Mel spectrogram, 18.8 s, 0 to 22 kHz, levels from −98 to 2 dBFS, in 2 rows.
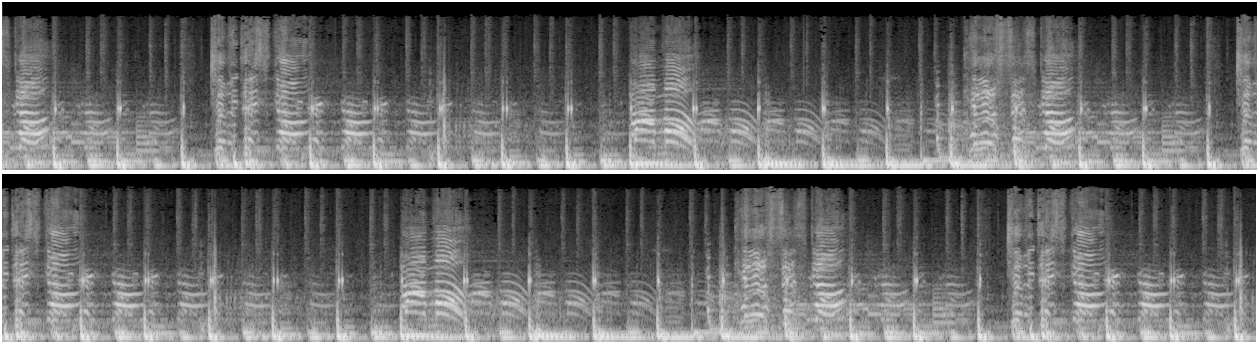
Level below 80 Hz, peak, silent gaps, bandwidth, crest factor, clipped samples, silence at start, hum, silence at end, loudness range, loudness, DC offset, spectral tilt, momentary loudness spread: -22 dBFS; 0 dBFS; none; 16.5 kHz; 14 dB; under 0.1%; 0 s; none; 0 s; 2 LU; -17 LUFS; under 0.1%; -5.5 dB/octave; 5 LU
